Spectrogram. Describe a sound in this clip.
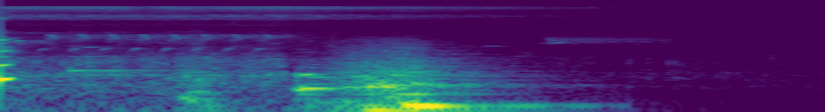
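A young girl speaks calmly up close.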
